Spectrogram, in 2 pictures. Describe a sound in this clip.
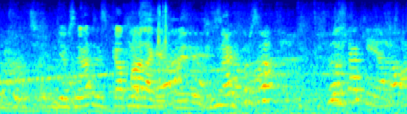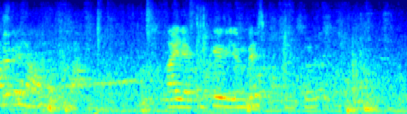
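A young woman talks cheerfully nearby.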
